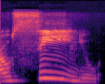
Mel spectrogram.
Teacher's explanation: Agora, auxílio, aí sim é acentuado, porque o si, que é a sílaba mais forte, paroxítona terminada no ditongo ió.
